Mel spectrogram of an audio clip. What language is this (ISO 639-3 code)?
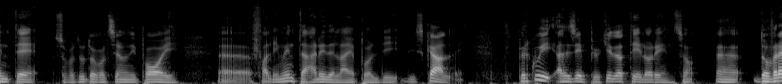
ita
